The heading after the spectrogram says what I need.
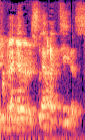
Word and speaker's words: Epictetus: Epictetus. Epictetus. Yeah. It's epic and it's not tedious.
